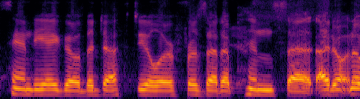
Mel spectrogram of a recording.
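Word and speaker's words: Frazetta: Fredzetta, F-R-A-Z-E-T-T-A, because sometimes I have problems pronouncing things correctly.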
